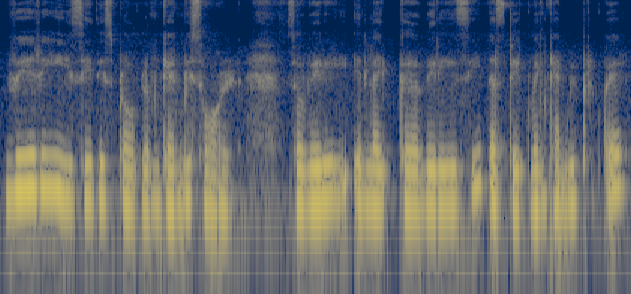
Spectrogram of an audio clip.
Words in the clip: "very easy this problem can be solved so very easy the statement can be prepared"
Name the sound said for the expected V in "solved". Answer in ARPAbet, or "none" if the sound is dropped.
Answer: V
